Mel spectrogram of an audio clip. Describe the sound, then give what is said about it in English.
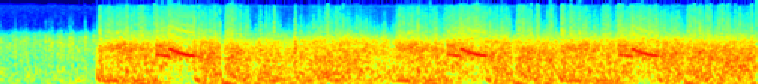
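A gunshot fired into flames in a radio drama effect: a sudden sharp crack breaks the quiet, then a sustained loud rushing roar carries on to the end. “He fumbles for a match, strikes it on the wall, and throws it into the store. Ramon shoots into the flames, leaping before him.”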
